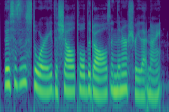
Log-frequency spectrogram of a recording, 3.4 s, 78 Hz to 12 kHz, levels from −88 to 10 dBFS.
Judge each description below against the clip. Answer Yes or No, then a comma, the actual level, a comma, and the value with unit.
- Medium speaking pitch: No, high, 210 Hz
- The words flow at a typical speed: No, fast, 250 wpm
